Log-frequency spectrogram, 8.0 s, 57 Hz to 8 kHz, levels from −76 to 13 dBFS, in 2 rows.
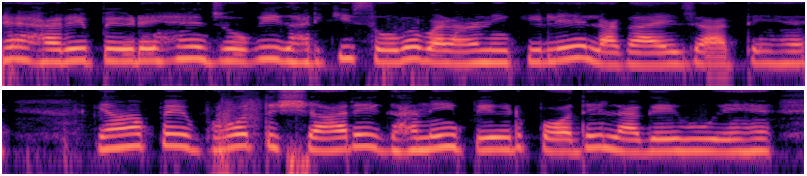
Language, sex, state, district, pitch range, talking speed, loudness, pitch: Hindi, female, Bihar, Lakhisarai, 225-280 Hz, 170 wpm, -14 LUFS, 245 Hz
